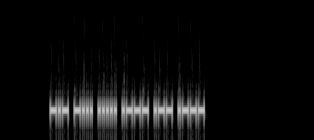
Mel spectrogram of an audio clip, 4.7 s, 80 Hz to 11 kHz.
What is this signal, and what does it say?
Morse code, heard as a keyed tone, about 40 wpm, 700 Hz. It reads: KB5JWJ
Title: USA Call Signs - 6 Characters - Repeated 2x - 40wpm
